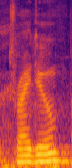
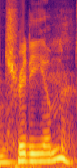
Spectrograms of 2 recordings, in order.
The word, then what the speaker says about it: Triduum: Is this pronounced the Triduum? – Triduum by some. – Or Tridium? – Tridium. – No, it's a weird word. T-R-I-D-U-U-M.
